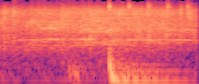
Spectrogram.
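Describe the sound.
A church audience applauds to welcome the youth pastor onto the stage, producing a dense, steady wash of clapping that holds at an even level for about two seconds, with a brief low thump near the middle.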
